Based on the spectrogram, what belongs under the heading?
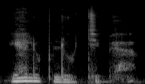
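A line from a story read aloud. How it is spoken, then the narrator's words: Soft. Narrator (Russian): проговорил он тихо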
